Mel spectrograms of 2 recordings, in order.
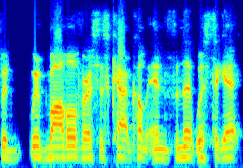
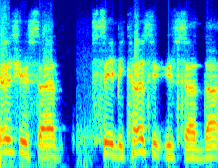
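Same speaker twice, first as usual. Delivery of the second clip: usual speaking voice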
